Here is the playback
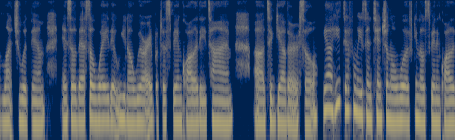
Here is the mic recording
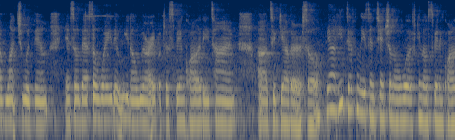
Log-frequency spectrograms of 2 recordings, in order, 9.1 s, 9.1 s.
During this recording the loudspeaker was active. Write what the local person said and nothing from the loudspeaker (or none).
none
